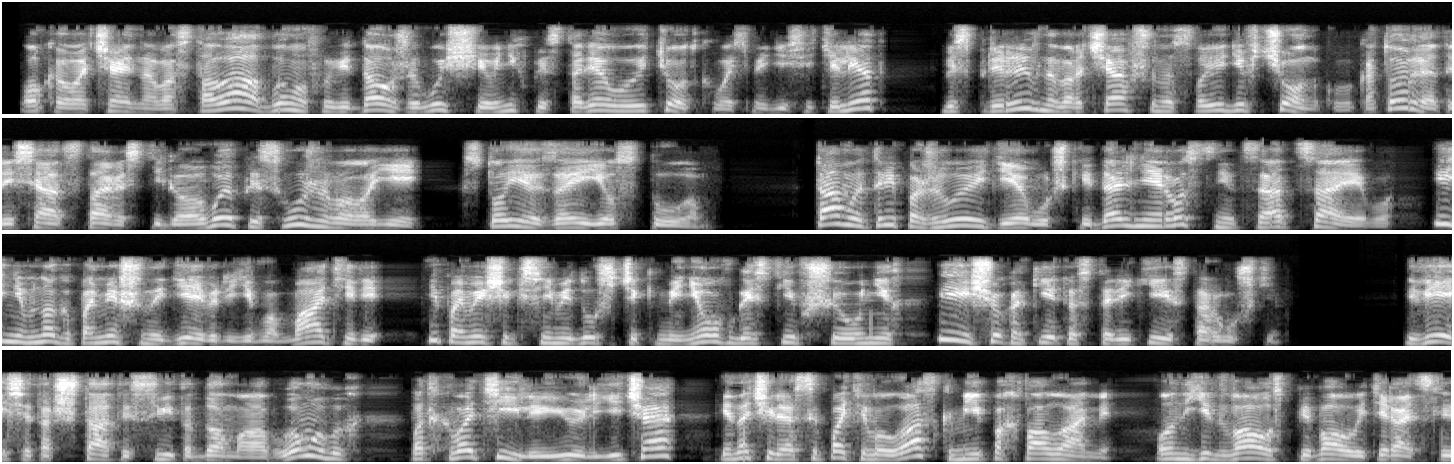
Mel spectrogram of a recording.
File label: Mic; oneplus nord buds 4 pro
